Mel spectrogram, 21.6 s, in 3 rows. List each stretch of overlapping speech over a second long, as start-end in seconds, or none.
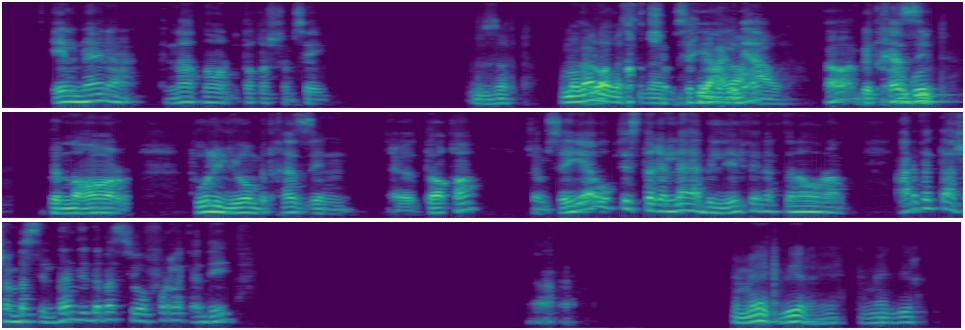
4.3-5.8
